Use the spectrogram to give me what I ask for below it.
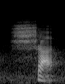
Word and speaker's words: shut: Se escribe S-H-U-T, pero se pronuncia esa U como si fuera una A, ok, to shut.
